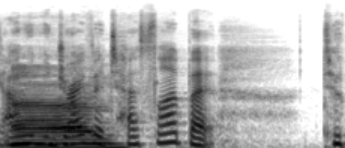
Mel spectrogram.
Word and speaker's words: Tesla: ] and another thing it's pronounced Tesla and not Tesla like pet peeve I've heard people pronounce Tesla Tesla with a z and it drives me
